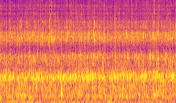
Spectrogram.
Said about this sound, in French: Et c'est Parce que je suis pas assez dans l'eau, sinon là le micro il est dans l'eau. Ah, mais là, c'est bien. Après, là, c'est aussi plus fort. Le, le jet d'eau est plus fort quand même. hein.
